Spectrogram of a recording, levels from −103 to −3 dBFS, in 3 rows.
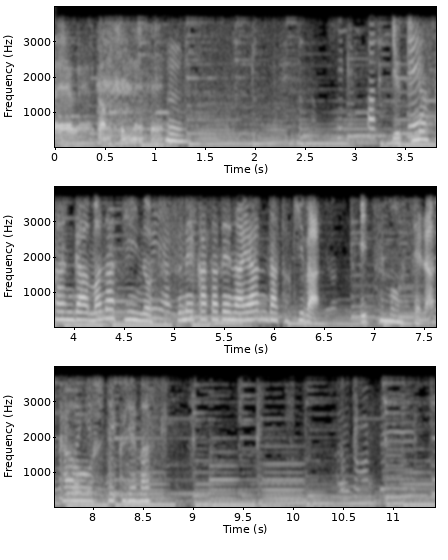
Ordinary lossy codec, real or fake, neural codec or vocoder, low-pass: none; real; none; 3.6 kHz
